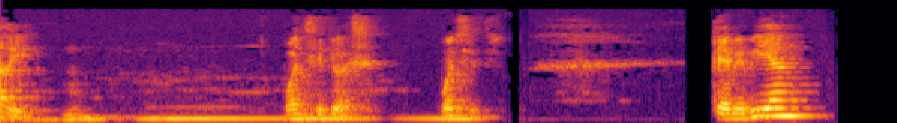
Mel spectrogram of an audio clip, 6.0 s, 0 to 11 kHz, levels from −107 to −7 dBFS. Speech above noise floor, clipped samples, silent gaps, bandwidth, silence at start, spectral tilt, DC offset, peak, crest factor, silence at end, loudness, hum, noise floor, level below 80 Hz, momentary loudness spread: 27 dB; under 0.1%; 3.41-3.45 s, 4.59-4.73 s; 7.8 kHz; 0 s; -6.5 dB/octave; under 0.1%; -2 dBFS; 20 dB; 0.45 s; -21 LUFS; none; -46 dBFS; -60 dBFS; 21 LU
